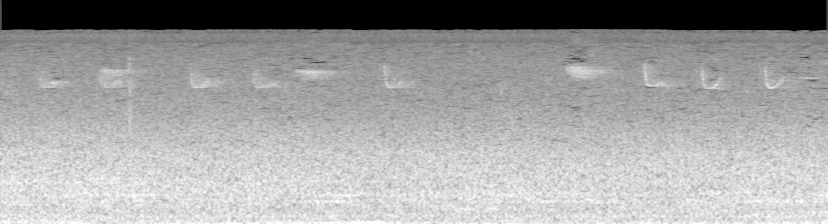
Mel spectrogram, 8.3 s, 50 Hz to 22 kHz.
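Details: Common kingfisher at a breeding bank, 19 August 2011; a series of thin, shrill, high whistles, each short and dropping slightly, repeated about every second over a steady rushing background of wind or water.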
